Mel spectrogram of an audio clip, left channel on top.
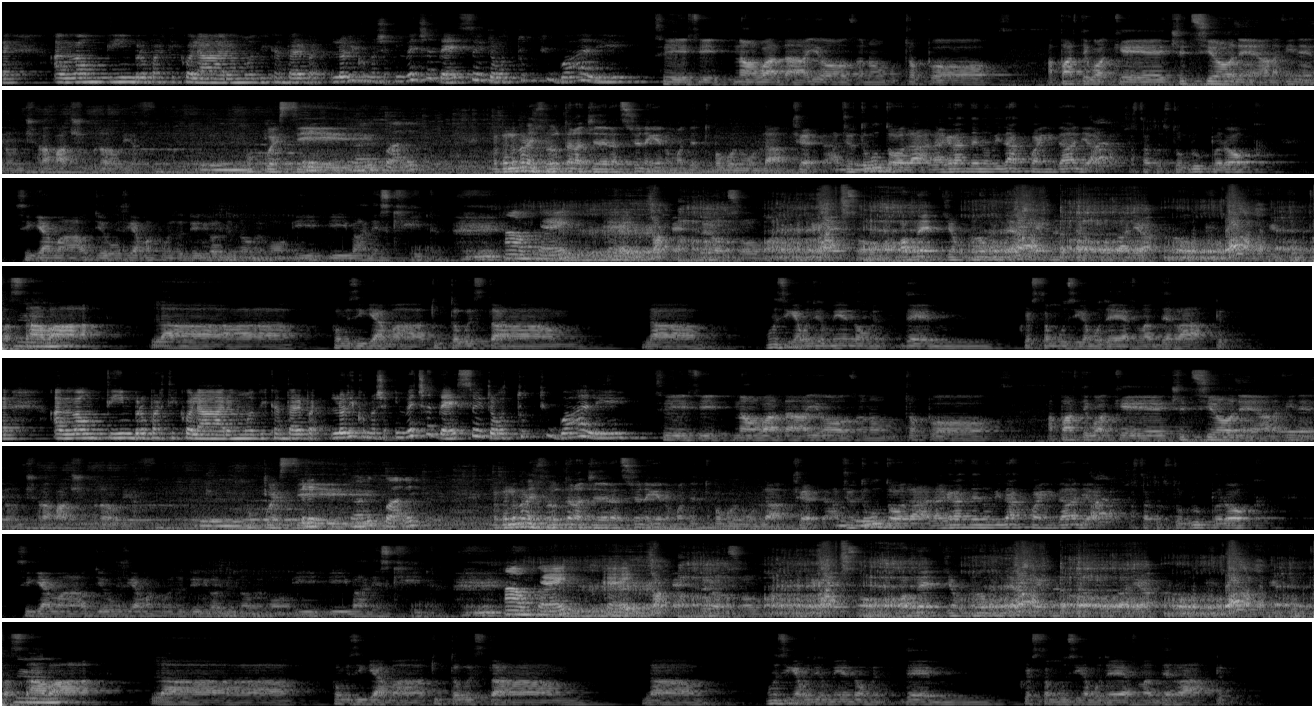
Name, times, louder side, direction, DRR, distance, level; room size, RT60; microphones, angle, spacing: voice 1, 0.0-6.4 15.0-15.8 16.1-16.3 16.6-17.4 21.5-22.0 31.3-32.6 39.5-40.0, right 4 dB, 75° right, 0.5 m, -31 dB
voice 2, 6.6-9.9 10.5-14.8 15.6-17.0 17.7-25.7 26.4-31.3 32.4-32.6 32.9-34.1 34.5-40.3 40.8-42.3 42.7-45.2 45.8-46.5 47.0-49.3 49.6-51.6, equal, 25° left, 0.9 m, -35 dB
sound 1, 10.0-21.2, right 1 dB, 75° left, 2.6 m, -43 dB
sound 2, 24.0-24.9 26.6-26.7 27.1-27.6 28.1-29.6 30.3-30.7 31.0-35.6 35.8-39.8, equal, ahead, 0.4 m, -33 dB
14.0 x 4.8 x 3.0 m
head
